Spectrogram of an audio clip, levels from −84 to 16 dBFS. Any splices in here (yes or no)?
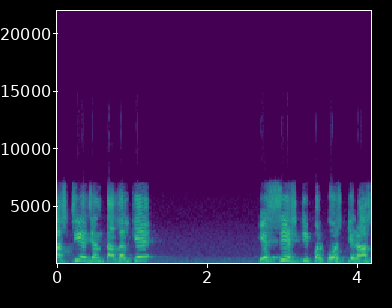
no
